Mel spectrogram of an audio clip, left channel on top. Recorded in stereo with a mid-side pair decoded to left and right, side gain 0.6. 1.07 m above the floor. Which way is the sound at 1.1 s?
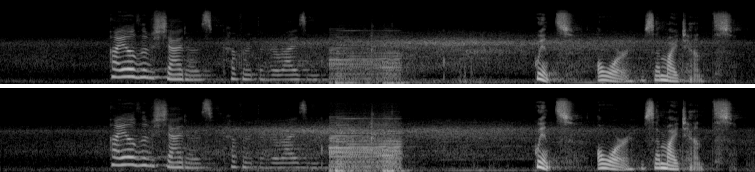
5° left.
